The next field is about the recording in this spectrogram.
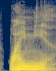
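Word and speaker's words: Waimea: W A I M EA because you pronounce the I as correct because the rules of the road, but probably not then based on how things go. Why Mia?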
